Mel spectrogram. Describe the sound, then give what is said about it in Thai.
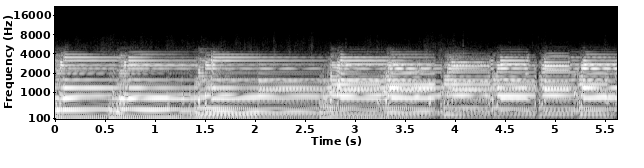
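A Telecaster electric guitar, its pickup set to a deep, thick tone, plays sustained, gritty chords with a buzzy edge from poor studio electrical power, struck roughly every second and ringing out with a chorus-like shimmer, fairly loud with no talking. “เสียงคือเสียงจี่ เสียงจี่เอ้ยตอนแรกผมเข้าใจว่าเทเลจะไม่จี่อย่างนี”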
